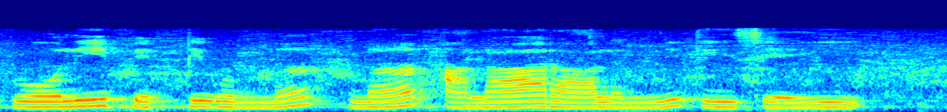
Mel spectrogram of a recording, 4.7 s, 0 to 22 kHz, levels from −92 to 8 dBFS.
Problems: constant background noise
